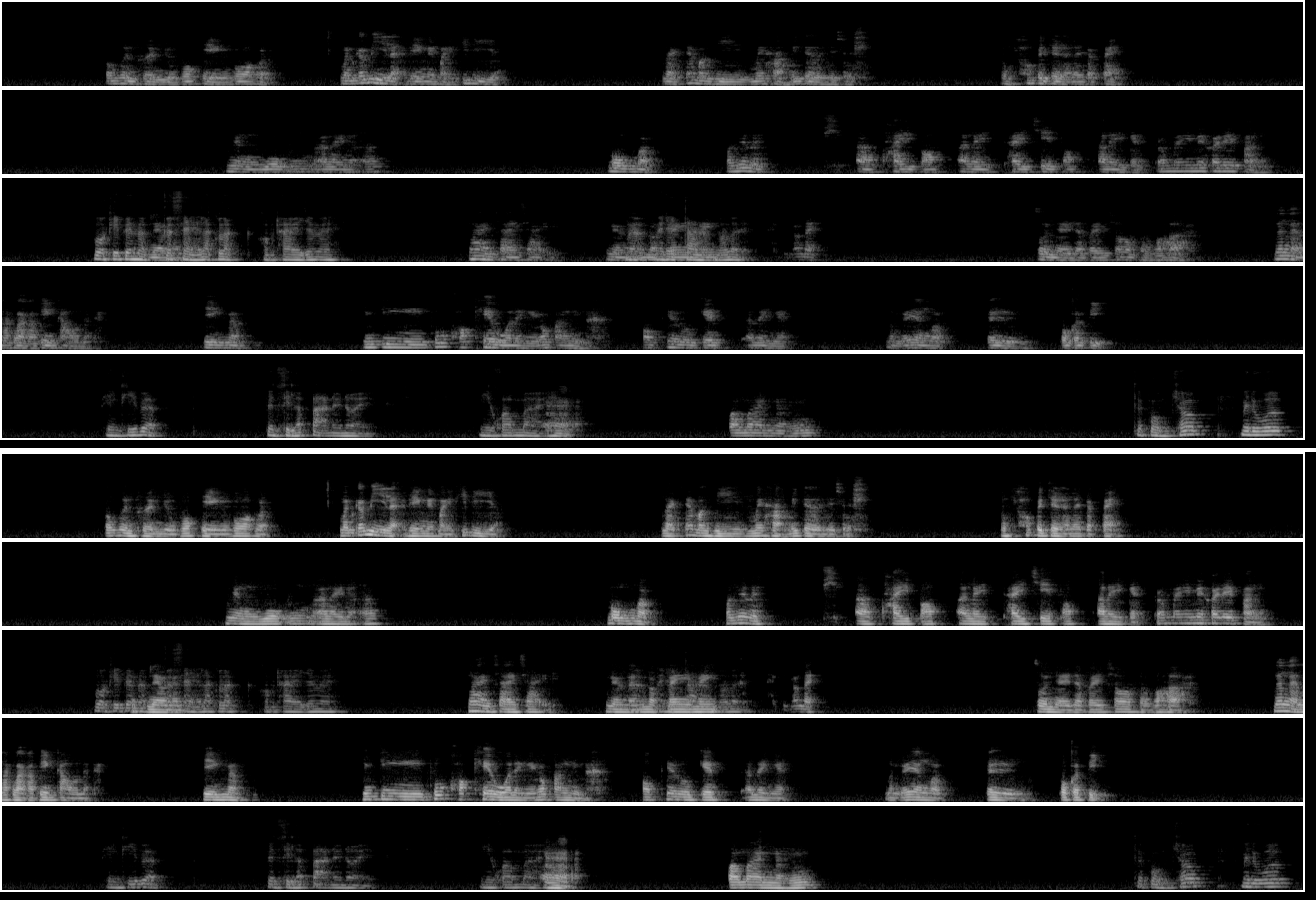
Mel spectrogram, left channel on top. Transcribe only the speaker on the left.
พวกที่เป็นแบบกระแสหลักๆของไทยใช่ไหม
ไม่ไม่ได้ตามแล้วเลย
เพลงที่แบบเป็นศิลปะหน่อยๆมีความหมาย
แต่ผมชอบไม่รู้ว่า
